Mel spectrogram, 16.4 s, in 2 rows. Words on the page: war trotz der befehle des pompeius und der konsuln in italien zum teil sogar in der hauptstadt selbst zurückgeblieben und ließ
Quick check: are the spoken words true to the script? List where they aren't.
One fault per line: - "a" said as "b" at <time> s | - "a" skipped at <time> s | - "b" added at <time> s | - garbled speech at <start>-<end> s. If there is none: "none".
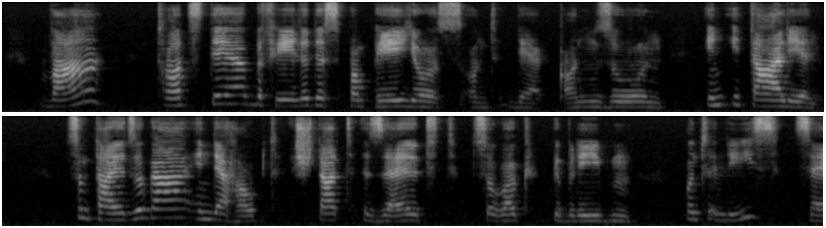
none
